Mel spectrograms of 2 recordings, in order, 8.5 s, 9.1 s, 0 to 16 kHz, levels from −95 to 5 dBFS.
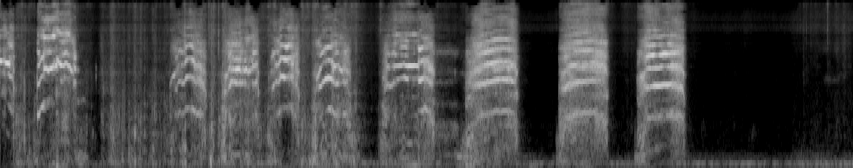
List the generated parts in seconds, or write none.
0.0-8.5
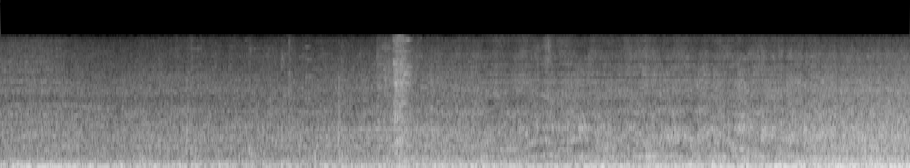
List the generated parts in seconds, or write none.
4.8-8.1

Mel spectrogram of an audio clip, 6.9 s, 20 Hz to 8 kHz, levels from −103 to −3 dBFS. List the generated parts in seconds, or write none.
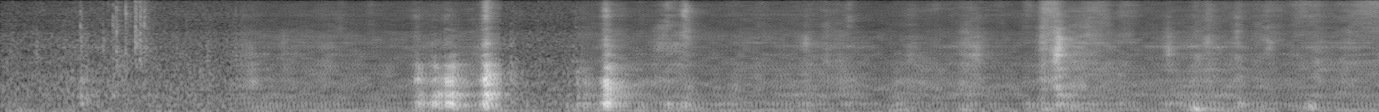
1.2-2.5; 2.9-6.9

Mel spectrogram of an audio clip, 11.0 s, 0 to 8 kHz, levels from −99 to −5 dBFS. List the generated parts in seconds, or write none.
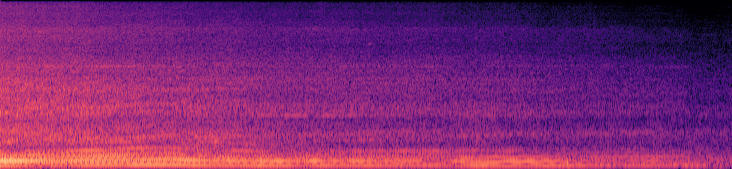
9.1-10.1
